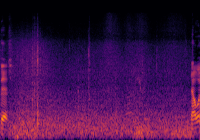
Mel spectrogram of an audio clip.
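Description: Steady wind noise on the microphone over the rush of surf.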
